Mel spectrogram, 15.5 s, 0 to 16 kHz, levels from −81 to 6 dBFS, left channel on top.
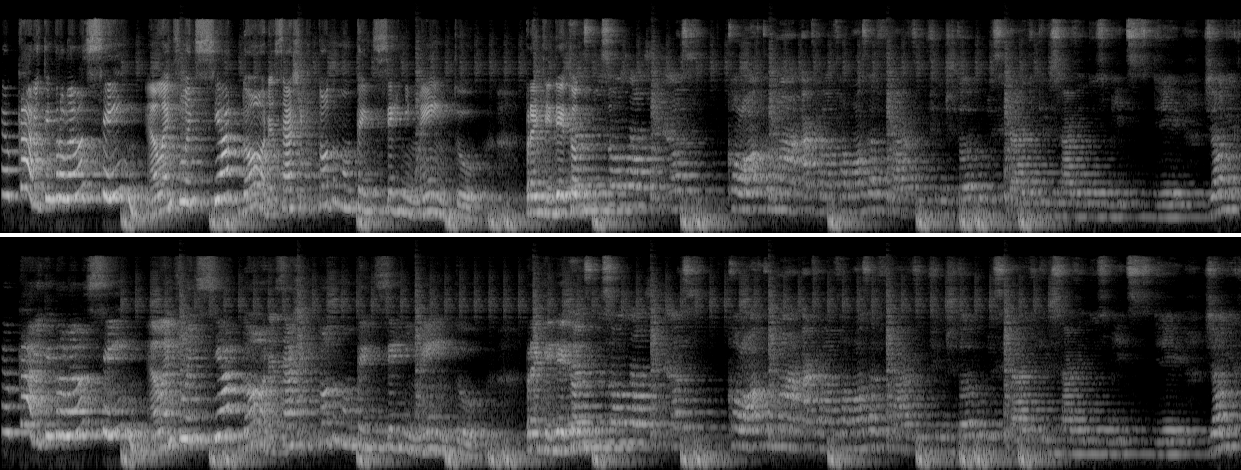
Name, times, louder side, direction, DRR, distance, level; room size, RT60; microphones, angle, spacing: voice 1, 0.0-6.0 6.2-7.7, left 3 dB, 85° left, 5 dB, 0.5 m, -24 dB
sound 1, 1.5-13.2, right 1 dB, 40° right, 1.2 m, -34 dB
voice 2, 7.1-8.7 9.1-15.5, left 1 dB, 30° left, -3 dB, 0.8 m, -34 dB
4.8 x 2.9 x 3.6 m, 1.4 s
head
